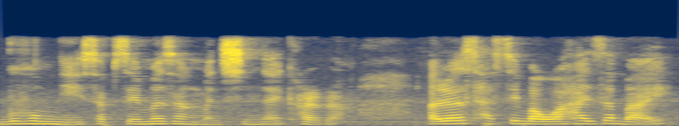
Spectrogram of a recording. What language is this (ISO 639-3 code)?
brx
